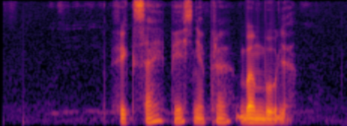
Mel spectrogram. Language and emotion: Russian, neutral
